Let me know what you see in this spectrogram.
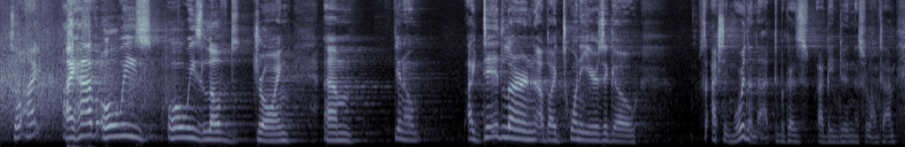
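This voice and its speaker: Speaking in a Belfast accent, a man with a high pitch and very wide pitch swings talks at a moderate pace, with long, frequent pauses. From Northern Ireland, Belfast. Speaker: artist and picture book author. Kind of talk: illustrated talk.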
